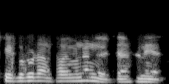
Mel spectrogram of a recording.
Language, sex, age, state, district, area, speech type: Bodo, male, 18-30, Assam, Udalguri, urban, conversation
